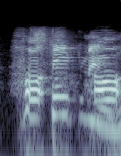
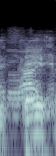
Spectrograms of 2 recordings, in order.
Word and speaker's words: Statham: You mean Statham. Am I not pronouncing it right? Do I sound like a robot? Statham.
